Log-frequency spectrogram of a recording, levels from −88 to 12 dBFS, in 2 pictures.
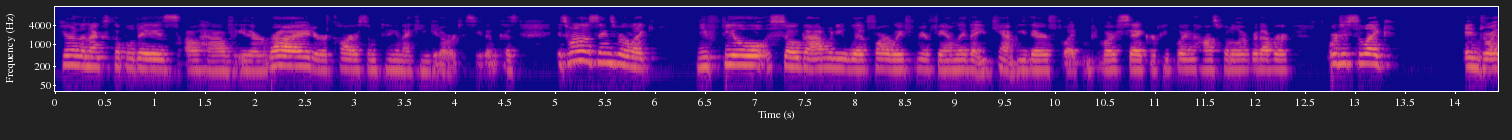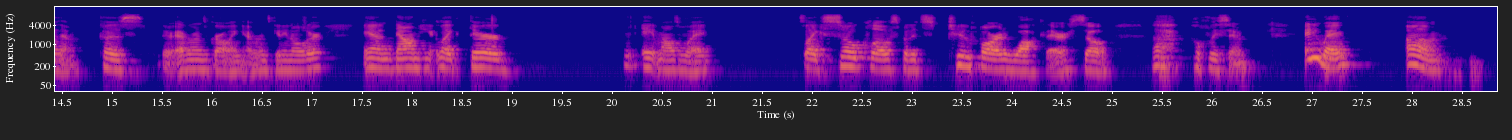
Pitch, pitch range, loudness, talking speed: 170 Hz, 155-195 Hz, -31 LUFS, 210 wpm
